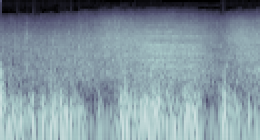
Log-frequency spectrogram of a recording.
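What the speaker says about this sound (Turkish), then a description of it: "kuzeyden bir rüzgar esiyor" A north wind gusts across open water during a sailing holiday, a full rushing roar with buffeting against the microphone, rising and falling in uneven surges with no voices.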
